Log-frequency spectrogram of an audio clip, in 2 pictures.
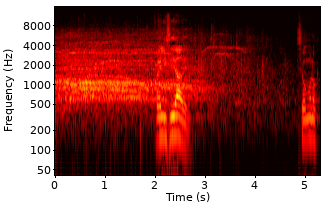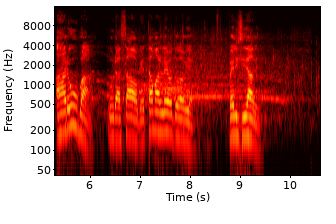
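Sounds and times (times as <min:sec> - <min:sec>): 
crowd shouting and cheering: 0:00.0 - 0:04.0, 0:05.9 - 0:10.2
speech: 0:02.0 - 0:02.8, 0:04.9 - 0:08.2, 0:08.8 - 0:09.5.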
